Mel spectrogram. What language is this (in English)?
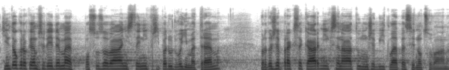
Czech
